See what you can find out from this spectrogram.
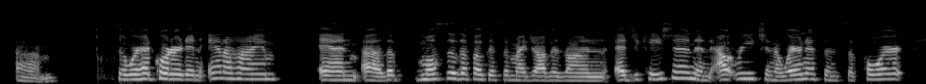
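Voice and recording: A woman's fairly high, fairly bright voice at a moderate pace, with ordinary pitch variation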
